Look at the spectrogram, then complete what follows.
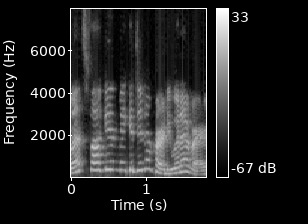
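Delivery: put-on drunken, tipsy outburst, pitched way up high. Describing a cook the speaker wants to be like, imitating drunk speech. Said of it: "she's just getting drunk and being like".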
